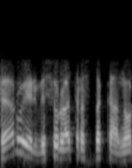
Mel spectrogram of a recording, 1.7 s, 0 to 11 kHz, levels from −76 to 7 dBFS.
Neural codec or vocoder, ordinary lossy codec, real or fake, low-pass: none; Opus, 64 kbps; real; 7.2 kHz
